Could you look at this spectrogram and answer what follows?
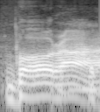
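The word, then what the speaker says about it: bodhrán: Help me on the pronunciation of Bowron. boran.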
